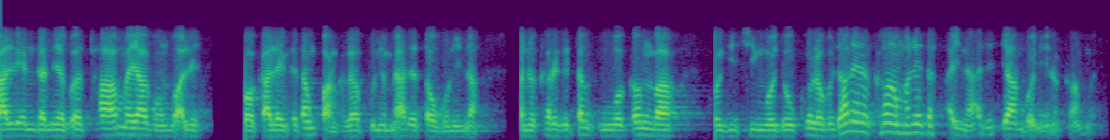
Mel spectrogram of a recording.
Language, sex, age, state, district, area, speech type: Manipuri, male, 60+, Manipur, Thoubal, rural, conversation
